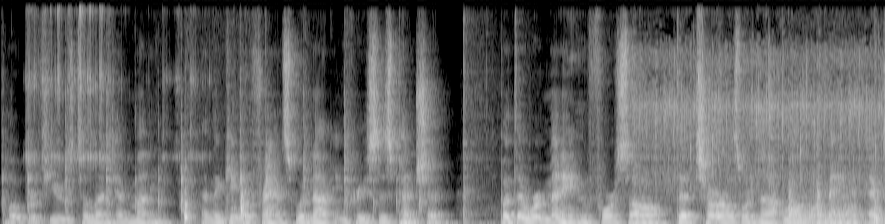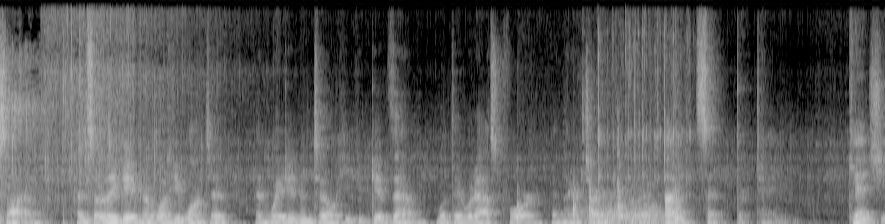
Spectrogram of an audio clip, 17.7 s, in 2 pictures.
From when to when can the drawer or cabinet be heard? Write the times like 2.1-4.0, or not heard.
1.8-2.5, 7.2-8.9, 14.0-15.8.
